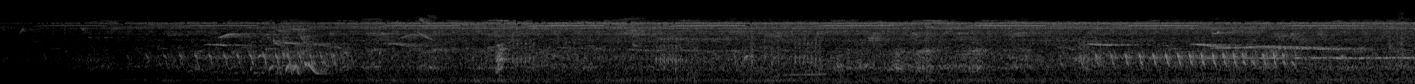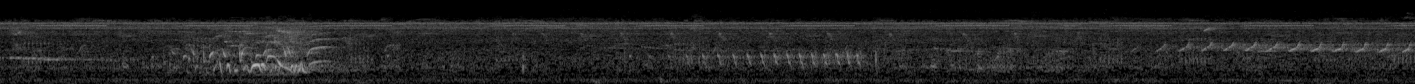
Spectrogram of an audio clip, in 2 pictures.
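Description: Background nature soundscape fading in: assorted birds chirping and trilling over a steady high-pitched hum, with a louder flurry of calls about two-thirds of the way through.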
